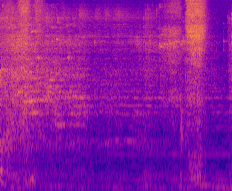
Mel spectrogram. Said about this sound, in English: Windshield shattered much more easily back then.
